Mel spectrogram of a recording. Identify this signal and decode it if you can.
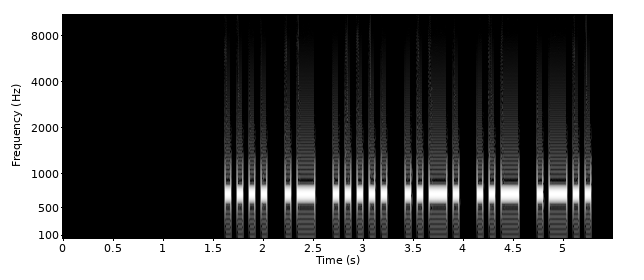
Morse code, heard as a keyed tone, about 20 wpm, 700 Hz. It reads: HA5FUL
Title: DXCC-100 Call Signs - 6 Characters - 20wpm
